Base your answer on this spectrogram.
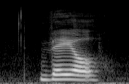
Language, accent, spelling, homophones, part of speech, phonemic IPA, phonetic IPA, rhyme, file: English, US, vale, veil / vail / Vail, noun, /veɪl/, [veɪɫ], -eɪl, En-us-vale.ogg
- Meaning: A valley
